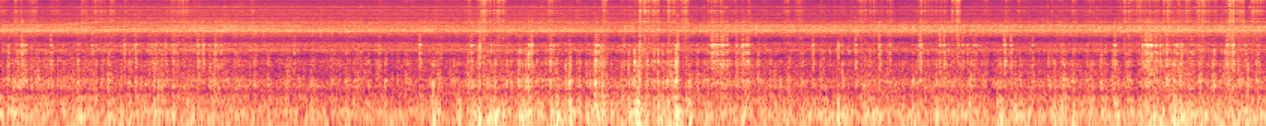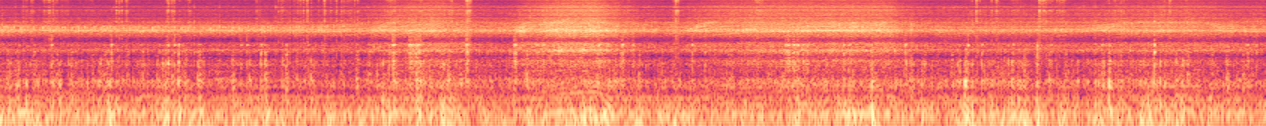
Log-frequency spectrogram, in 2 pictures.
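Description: Wind buffets and rumbles against the microphone.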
